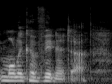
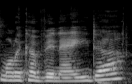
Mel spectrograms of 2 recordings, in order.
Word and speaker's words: Monica Vinader: same brand now i i have always called it monika vinoda but i think it's monika vineda regardless of how you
